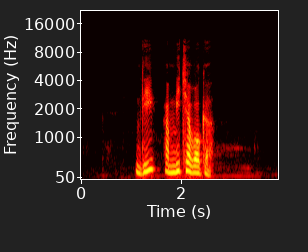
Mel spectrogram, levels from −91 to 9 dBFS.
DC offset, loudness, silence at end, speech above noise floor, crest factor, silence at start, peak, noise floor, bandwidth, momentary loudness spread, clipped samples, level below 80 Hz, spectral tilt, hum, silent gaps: under 0.1%; -21 LUFS; 1.35 s; 56 dB; 20 dB; 1.1 s; -4 dBFS; -76 dBFS; 8.8 kHz; 13 LU; under 0.1%; -60 dBFS; -8.5 dB/octave; none; none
